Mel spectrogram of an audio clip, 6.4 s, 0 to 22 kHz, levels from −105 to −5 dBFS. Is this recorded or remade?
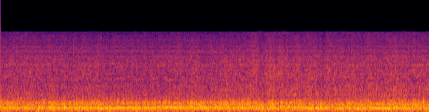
remade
